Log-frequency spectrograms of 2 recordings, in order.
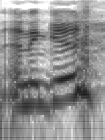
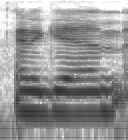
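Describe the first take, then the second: First: Louder, higher second "again" with a rise; "and again" thrown out louder with a rising end; emphatic repeat. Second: Said in the usual way. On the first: Shown as a demonstration.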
